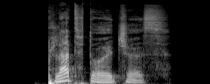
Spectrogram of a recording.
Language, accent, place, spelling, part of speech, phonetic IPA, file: German, Germany, Berlin, plattdeutsches, adjective, [ˈplatdɔɪ̯tʃəs], De-plattdeutsches.ogg
- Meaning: strong/mixed nominative/accusative neuter singular of plattdeutsch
